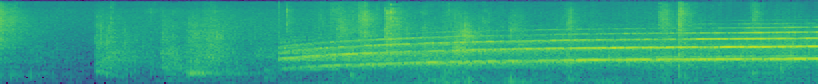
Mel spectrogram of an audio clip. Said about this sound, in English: multiple ambulances, and multiple police cars go by very fast, lights and sirens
